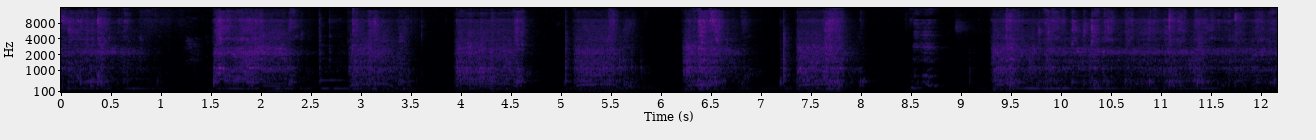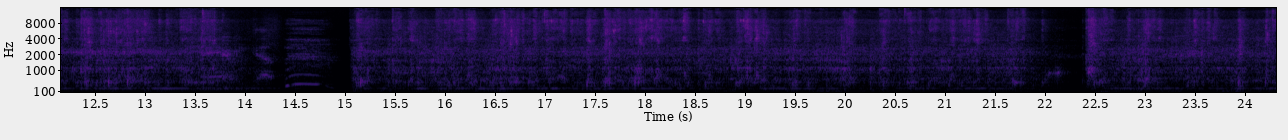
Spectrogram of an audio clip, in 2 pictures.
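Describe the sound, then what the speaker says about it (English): An immersion blender whirs through butternut squash sauce for mac and cheese, starting in short stop-start bursts and then running as one long steady drone before cutting off near the end, close and loud with no talking. "I prefer to use the immersion blender"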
